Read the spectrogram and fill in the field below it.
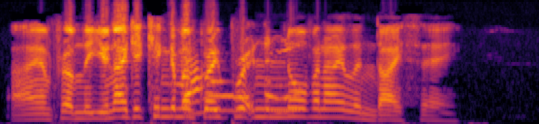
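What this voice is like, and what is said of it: Genuine English accent. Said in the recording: “His accent is not fake at all. ... He's legitimately an Englishman.”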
